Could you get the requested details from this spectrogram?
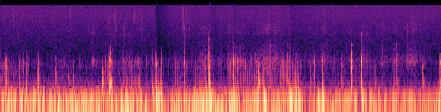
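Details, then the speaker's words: Continuous deep, loud rumbling with bubbling pops from the belly of a slim person after exercising on an empty stomach; loud stomach growling (borborygmi) from hunger. "Âm thanh réo rắt của dạ dày tôi tiếp tục một lúc ♪"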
